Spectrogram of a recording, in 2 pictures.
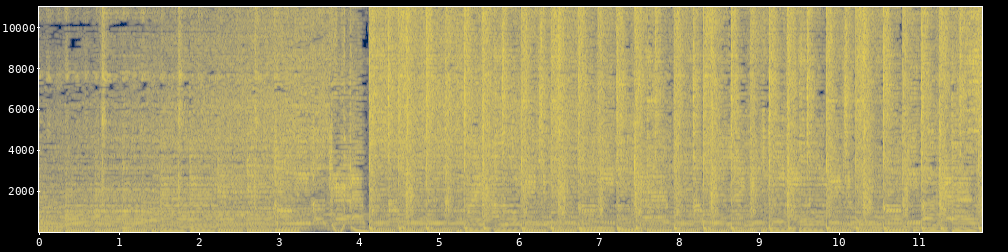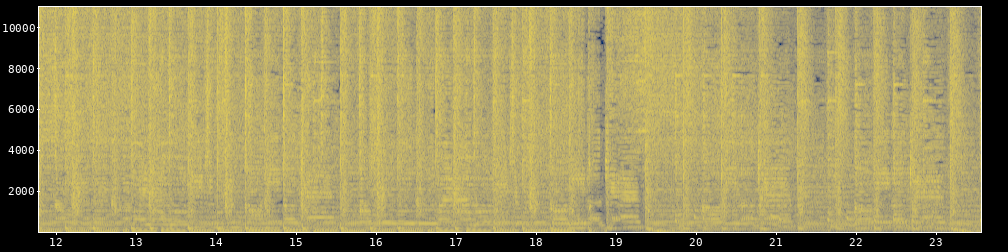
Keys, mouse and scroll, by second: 3.1 right click, 3.9 right click, 5.0 right click, 6.0 right click, 6.9 click, 7.1 right click, 8.5-9.5 right drag, 9.7 right click, 10.5 click, 12.1 w, 13.9 middle click, 14.4 e, 15.1 e, 15.9 e, 17.8 middle click, 18.5 e, 19.4 e, 20.2 e, 21.3 e, 22.1 click, 22.3 e.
